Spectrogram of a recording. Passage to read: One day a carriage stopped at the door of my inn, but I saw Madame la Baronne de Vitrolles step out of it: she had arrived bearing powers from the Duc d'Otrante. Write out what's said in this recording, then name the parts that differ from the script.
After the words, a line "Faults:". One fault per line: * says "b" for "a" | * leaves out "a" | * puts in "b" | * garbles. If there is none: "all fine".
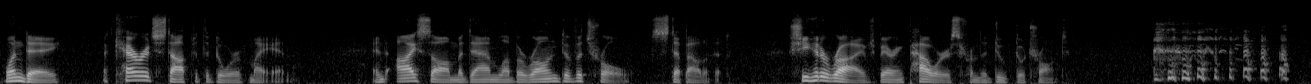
One day a carriage stopped at the door of my inn, and I saw Madame la Baronne de Vitrolles step out of it: she had arrived bearing powers from the Duc d'Otrante.
Faults:
* says "and" for "but"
